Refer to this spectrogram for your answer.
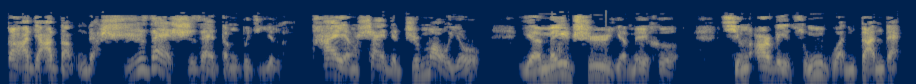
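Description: A man voicing a big, rough-mannered warrior who speaks gruffly and humbly. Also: big pitch swings, measured pace, sharp tone, dry recording, full character voice. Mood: pleading. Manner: gruff, pleading, lower-voiced. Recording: dull lo-fi recording.

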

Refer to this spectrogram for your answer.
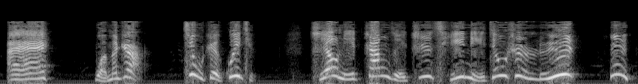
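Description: A woman's voice: sits high, big pitch swings, measured pace, dry recording, highs cut off, pitched above the performer's own voice, exaggerated voice. Hu Dahai, a brash hot-headed warrior played by a woman. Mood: angry blustering. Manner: loud, blustering, taunting. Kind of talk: traditional storytelling performance.

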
